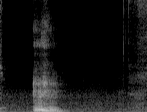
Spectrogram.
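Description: A man clearing his throat once, briefly, about half a second in.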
